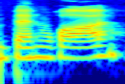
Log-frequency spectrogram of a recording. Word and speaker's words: Benoit: If you look, their last name is spelled B-N-O-I-T, and I kept pronouncing it wrong. And Mike is like, if you fucking say anything other than Benoit, like, you are going to cause a problem.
